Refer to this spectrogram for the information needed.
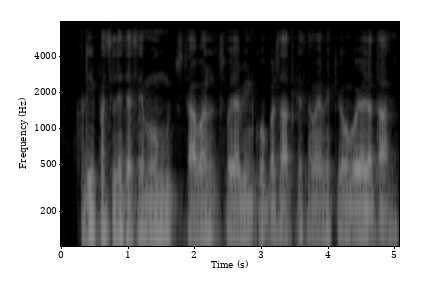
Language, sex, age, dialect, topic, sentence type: Hindi, male, 31-35, Awadhi Bundeli, agriculture, question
